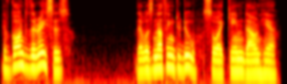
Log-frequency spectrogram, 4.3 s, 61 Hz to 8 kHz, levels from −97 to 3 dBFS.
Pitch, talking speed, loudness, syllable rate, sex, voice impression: 140 Hz, 210 wpm, -19 LUFS, 6.3 syllables/s, male, very masculine, slightly middle-aged, thick, tensed, slightly powerful, slightly bright, soft, slightly muffled, fluent, slightly raspy, cool, slightly intellectual, refreshing, sincere, slightly calm, mature, friendly, reassuring, slightly unique, slightly elegant, wild, slightly sweet, lively, slightly strict, slightly modest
